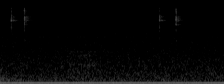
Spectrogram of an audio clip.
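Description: Two faint computer mouse clicks, one about a quarter second in and another near the end, each a quick press-and-release pair, over a low steady electrical hum.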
